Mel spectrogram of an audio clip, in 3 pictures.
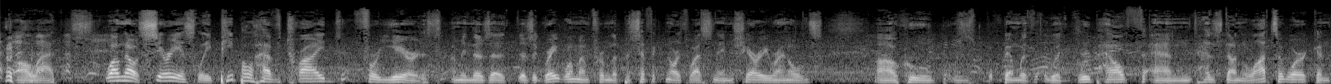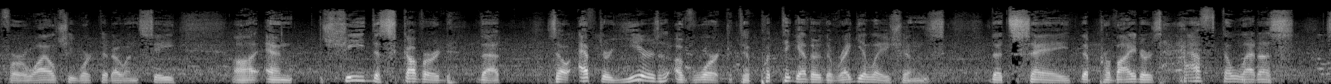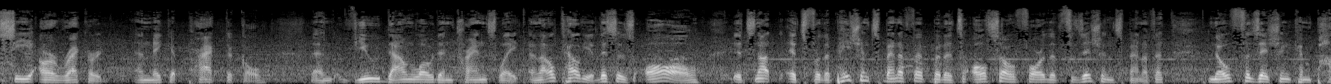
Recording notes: The episodes were broadcast live in CTGHS’s booth at the The HIMSS15 Annual Conference and Exhibition. Live from the HIMSS 15 Exhibition floor in Chicago.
